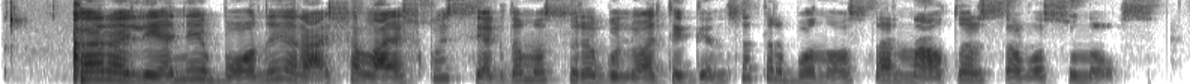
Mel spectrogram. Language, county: Lithuanian, Kaunas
